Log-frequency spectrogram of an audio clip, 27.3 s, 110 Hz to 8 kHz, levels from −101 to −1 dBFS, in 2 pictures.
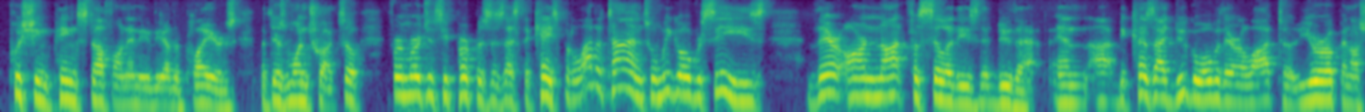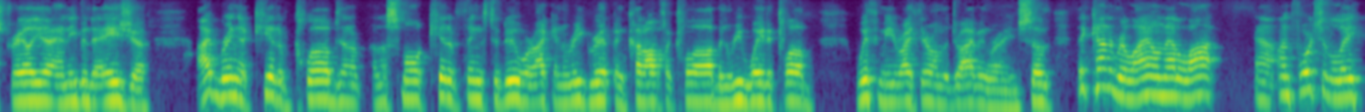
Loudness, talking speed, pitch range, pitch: -16 LUFS, 225 wpm, 160-200 Hz, 175 Hz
